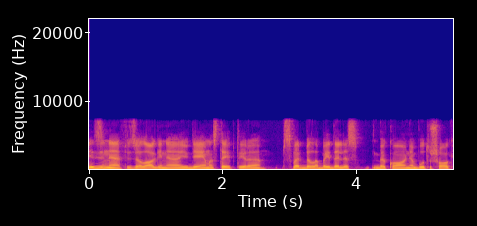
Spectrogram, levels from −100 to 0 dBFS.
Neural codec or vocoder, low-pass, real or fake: none; 7.2 kHz; real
